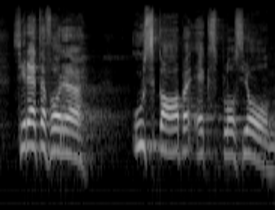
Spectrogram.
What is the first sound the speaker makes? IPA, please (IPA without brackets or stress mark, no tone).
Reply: s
